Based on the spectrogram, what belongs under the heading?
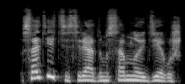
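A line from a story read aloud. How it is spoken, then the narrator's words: Plain. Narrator (Russian): сказала дама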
